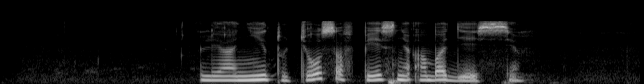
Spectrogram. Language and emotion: Russian, neutral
